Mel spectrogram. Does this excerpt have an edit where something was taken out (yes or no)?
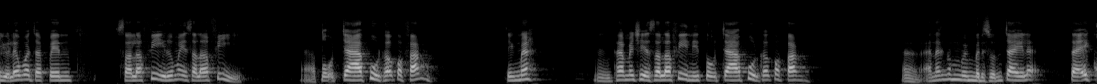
yes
